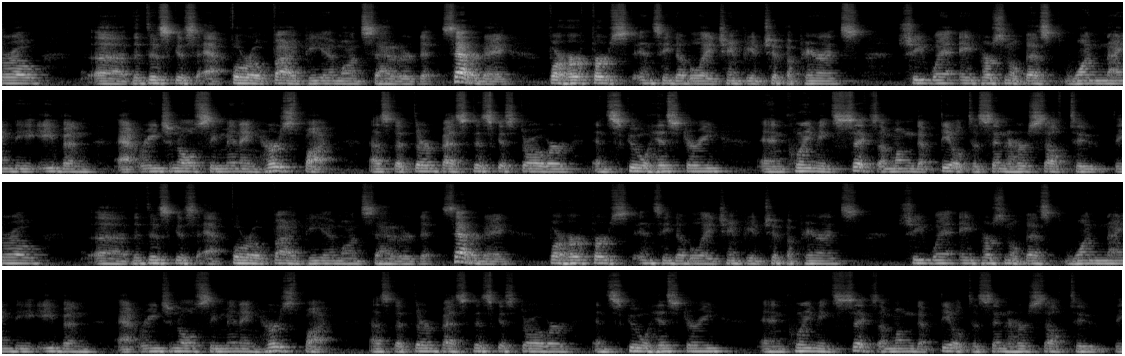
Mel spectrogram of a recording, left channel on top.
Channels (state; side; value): normal; both; correlation 0.68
